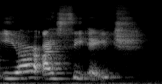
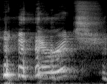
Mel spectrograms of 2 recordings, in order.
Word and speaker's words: Erich: It's spelled E R I C H. Mm-hmm. That's disgusting. Erich. His name is Erich.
